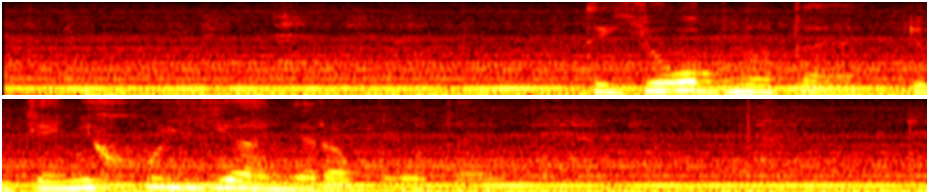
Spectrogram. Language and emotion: Russian, angry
